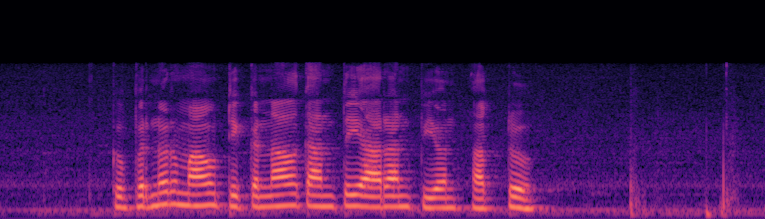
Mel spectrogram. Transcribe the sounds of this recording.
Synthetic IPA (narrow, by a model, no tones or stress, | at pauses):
ɡ̥ṳb̥ərnʊrmaud̪̥i̤kənalkant̪iaɾanb̥i̤ɔnhak̚ɖ̥ɔ̤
